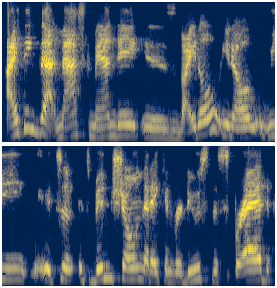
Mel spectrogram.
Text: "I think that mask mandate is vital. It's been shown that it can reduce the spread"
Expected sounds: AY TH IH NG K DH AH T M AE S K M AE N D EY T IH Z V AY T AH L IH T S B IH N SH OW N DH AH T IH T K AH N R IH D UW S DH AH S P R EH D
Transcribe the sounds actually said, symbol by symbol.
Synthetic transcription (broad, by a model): AY TH IH NG K DH AH T M AE S K M AE N D EY T IH Z V AY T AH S IH T S B IH N SH OW N DH AH T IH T K AH N R IH D UW S DH AH S P R EH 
